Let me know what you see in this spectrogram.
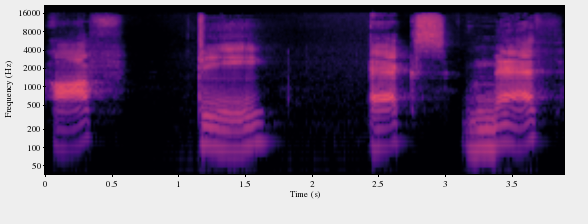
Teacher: Notice that the tau becomes a theta, it took the H sound.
